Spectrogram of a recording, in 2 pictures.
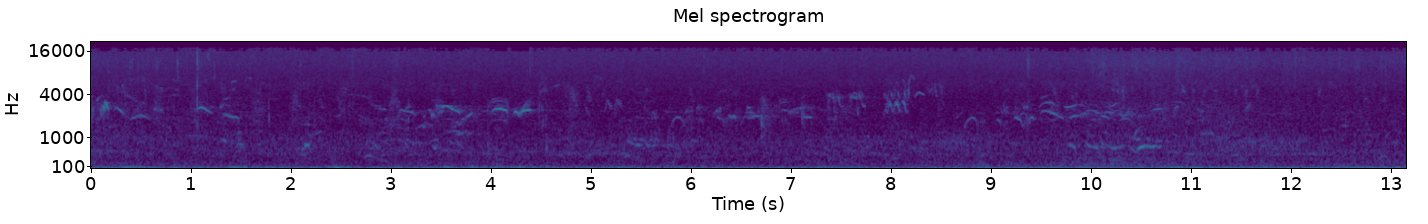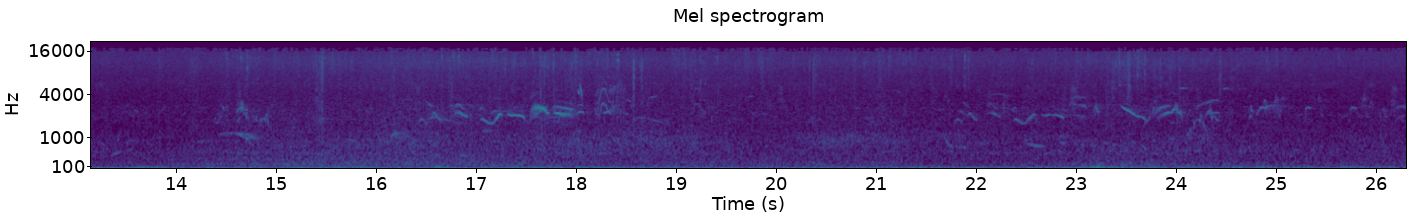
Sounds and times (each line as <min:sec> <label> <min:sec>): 0:00.0 far away people 0:20.0
0:00.0 all sort of birds 0:26.3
